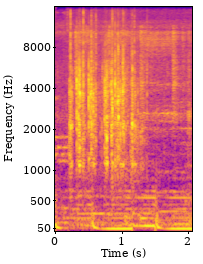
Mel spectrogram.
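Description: Background music, with a quick run of sharp clicks during the first second.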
